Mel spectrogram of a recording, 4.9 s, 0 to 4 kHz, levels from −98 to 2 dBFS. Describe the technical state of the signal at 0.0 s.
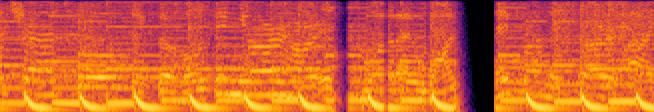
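At 0.0 s the signal is intact, with no fault present, only the narrow band of a telephone-grade call path carrying nothing above 4 kHz, which fits a G.711 mu-law codec at 64 kbps.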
